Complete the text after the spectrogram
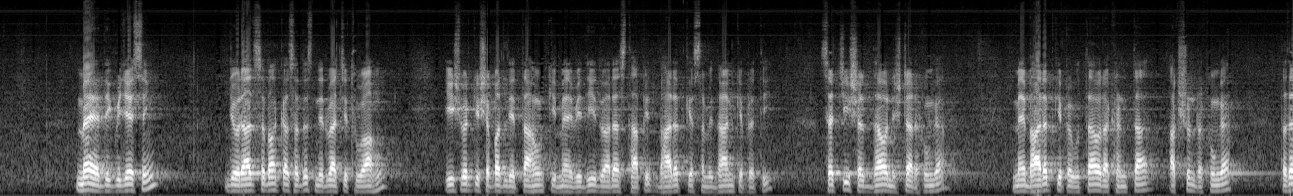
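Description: An elderly man reads out a statement calmly into a microphone, with short pauses.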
